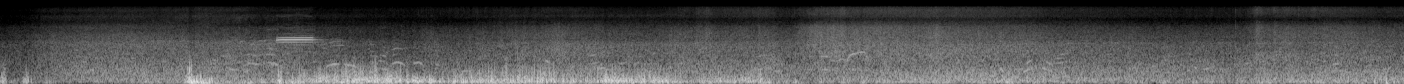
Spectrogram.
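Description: Wind buffeting the microphone over the steady wash of surf on a beach, with faint, distant voices of people. A brief high tone sounds about three seconds in.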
